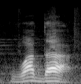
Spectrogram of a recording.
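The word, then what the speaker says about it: вода: and that is why the sound of o is coming like ah and i am pronouncing like vada all right and in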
